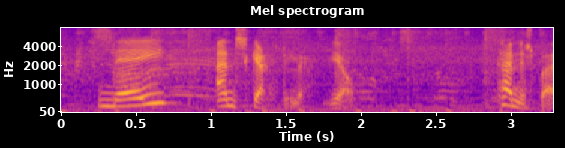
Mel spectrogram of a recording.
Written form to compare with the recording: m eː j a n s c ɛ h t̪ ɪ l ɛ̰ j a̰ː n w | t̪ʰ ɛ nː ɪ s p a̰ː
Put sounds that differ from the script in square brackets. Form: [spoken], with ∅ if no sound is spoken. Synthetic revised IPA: [n] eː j [ɛ] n s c ɛ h t̪ ɪ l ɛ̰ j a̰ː [∅] w | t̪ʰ ɛ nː ɪ s p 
